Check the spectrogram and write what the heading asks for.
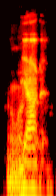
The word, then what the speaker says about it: Yanna: But mine is basically Anna with a Y on the front. Yana.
